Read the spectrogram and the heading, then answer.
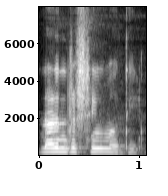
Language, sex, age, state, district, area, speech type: Bengali, female, 18-30, West Bengal, Nadia, rural, spontaneous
